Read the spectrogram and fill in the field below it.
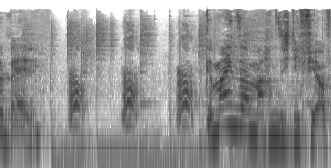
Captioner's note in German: Hundebellen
